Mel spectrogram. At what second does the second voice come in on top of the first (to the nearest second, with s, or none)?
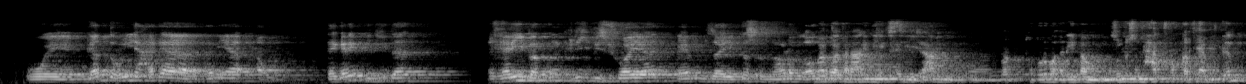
8 s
